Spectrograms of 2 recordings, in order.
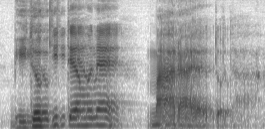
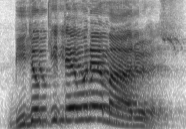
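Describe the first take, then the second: First: Said in the usual way. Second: The verse shouted high and loud from the pulpit; the preacher booms the verse back at full force; preaching shout. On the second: Acted. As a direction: hurl the words out to the congregation.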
